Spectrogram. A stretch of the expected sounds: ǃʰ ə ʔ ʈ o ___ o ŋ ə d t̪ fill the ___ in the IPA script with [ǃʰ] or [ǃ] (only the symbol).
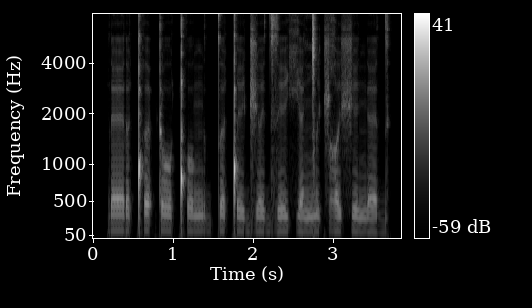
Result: ǃʰ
